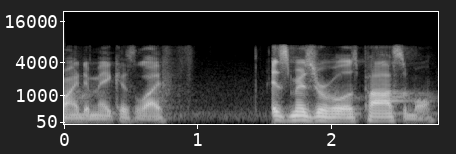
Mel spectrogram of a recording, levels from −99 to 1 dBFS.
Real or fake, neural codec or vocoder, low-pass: real; none; 7.2 kHz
